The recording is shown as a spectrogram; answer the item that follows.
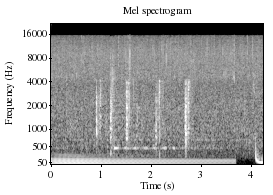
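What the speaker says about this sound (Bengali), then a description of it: "এখন এত রাতে এই বৃষ্টির মধ্যে আমি রিক্সা খুঁজতে যাব কোথায়?" Steady rain falls at night in a rural village setting of a Bengali horror cartoon, a constant close hiss with scattered droplet ticks that cuts off abruptly near the end.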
